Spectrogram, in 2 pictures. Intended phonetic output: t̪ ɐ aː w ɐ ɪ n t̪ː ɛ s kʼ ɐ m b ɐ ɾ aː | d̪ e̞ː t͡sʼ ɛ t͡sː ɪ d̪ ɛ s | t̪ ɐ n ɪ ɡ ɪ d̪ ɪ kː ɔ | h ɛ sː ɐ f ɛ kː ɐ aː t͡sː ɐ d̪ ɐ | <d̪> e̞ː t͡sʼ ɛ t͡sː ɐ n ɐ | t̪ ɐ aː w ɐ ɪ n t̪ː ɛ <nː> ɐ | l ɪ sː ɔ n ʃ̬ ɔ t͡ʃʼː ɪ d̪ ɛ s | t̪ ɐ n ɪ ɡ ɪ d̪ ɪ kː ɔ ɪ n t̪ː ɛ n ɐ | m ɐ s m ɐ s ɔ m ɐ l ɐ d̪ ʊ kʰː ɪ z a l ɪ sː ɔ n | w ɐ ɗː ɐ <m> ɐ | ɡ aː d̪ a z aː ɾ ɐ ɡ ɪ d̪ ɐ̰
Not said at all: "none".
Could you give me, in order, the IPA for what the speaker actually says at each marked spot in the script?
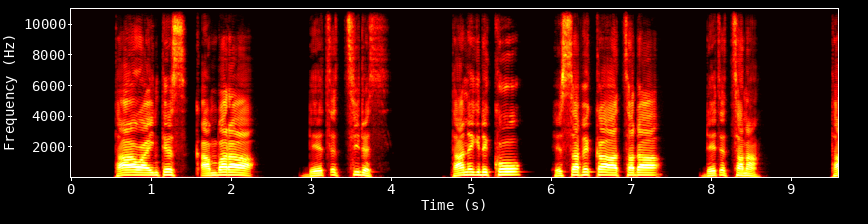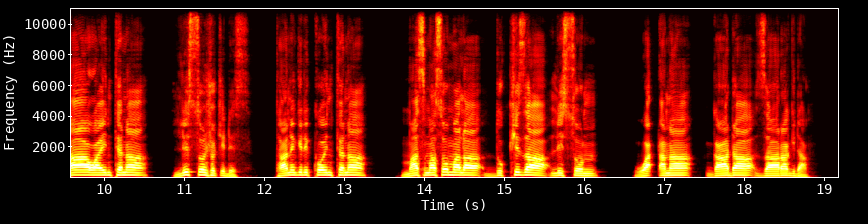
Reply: d̪, n, n

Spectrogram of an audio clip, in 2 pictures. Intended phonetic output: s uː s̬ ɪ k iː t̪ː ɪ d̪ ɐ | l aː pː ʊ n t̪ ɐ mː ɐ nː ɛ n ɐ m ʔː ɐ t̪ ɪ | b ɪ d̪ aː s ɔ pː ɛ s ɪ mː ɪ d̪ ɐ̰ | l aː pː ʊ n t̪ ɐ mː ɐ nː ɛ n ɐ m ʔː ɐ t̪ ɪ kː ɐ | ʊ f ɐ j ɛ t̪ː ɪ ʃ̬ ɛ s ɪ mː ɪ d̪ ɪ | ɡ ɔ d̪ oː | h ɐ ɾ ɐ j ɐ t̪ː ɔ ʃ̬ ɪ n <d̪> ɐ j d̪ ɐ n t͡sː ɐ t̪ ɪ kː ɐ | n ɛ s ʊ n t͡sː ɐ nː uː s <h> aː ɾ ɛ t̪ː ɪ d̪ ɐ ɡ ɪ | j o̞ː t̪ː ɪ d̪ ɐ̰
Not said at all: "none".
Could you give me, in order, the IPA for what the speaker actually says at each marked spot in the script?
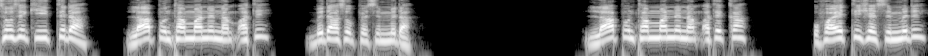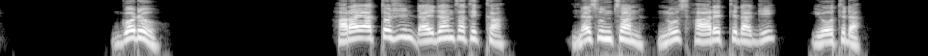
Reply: d̪, h

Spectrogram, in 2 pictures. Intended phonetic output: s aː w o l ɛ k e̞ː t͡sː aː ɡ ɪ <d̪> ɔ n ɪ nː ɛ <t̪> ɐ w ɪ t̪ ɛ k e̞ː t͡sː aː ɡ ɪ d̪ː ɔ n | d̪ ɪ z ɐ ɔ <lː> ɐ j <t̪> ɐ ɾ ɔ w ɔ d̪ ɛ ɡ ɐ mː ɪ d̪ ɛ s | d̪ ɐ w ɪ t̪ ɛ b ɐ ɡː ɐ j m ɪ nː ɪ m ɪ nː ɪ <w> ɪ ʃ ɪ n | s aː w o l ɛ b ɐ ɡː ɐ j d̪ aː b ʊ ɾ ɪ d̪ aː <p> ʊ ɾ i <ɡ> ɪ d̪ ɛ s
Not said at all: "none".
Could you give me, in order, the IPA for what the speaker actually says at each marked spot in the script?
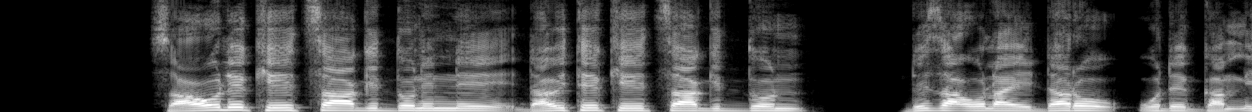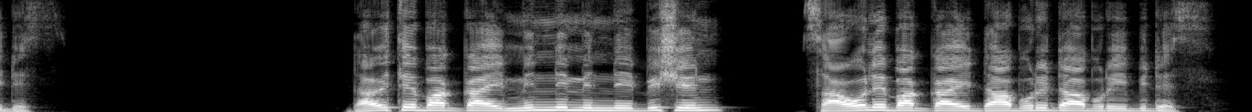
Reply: d̪ː, d̪, l, d̪, b, b, b

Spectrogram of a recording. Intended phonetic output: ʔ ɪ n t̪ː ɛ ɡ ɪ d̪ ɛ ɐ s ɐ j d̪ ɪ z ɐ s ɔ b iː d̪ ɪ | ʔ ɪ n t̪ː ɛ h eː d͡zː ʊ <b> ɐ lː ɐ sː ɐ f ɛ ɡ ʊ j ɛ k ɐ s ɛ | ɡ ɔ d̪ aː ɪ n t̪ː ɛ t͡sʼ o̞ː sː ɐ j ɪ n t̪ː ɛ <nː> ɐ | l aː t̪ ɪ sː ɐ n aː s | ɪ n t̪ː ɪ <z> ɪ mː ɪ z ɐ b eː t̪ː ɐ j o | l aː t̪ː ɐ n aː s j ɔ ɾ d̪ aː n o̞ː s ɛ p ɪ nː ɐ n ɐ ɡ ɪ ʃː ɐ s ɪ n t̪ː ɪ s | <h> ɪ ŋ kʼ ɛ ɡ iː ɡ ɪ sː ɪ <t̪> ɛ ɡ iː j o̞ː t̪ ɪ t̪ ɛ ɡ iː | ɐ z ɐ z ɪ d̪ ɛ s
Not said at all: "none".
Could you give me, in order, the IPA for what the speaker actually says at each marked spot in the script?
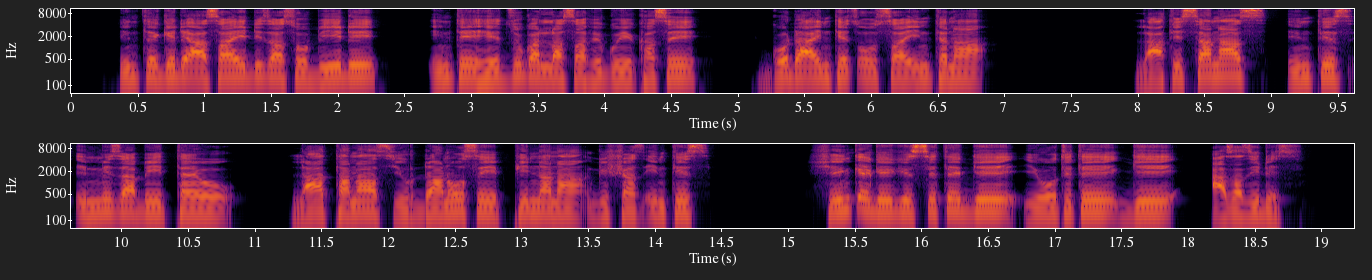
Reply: ɡ, n, s, ʃ, t̪

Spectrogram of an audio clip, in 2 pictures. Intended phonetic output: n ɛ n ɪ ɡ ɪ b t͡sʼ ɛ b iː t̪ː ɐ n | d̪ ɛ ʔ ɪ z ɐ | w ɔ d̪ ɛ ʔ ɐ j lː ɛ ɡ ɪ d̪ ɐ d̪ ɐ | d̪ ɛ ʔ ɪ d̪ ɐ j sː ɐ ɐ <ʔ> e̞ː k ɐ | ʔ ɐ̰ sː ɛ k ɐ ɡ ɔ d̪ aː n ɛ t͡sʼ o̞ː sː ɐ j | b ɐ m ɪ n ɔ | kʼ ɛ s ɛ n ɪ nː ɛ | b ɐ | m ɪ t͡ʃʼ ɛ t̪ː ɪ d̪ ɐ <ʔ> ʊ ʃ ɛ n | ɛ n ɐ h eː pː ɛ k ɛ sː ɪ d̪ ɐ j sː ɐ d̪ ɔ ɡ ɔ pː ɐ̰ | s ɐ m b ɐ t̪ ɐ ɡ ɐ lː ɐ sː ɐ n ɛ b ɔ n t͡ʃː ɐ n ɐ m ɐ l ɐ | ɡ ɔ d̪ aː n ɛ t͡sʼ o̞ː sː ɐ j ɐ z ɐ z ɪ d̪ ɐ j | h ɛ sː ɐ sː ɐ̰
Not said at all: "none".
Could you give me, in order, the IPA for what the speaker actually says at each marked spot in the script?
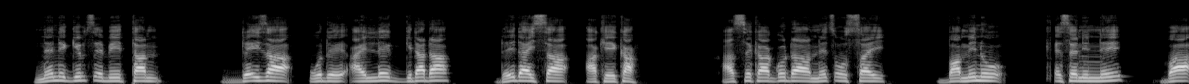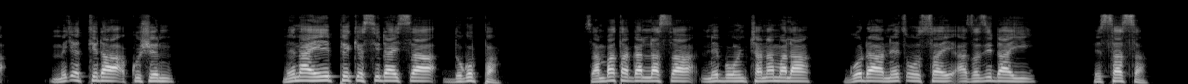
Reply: k, k

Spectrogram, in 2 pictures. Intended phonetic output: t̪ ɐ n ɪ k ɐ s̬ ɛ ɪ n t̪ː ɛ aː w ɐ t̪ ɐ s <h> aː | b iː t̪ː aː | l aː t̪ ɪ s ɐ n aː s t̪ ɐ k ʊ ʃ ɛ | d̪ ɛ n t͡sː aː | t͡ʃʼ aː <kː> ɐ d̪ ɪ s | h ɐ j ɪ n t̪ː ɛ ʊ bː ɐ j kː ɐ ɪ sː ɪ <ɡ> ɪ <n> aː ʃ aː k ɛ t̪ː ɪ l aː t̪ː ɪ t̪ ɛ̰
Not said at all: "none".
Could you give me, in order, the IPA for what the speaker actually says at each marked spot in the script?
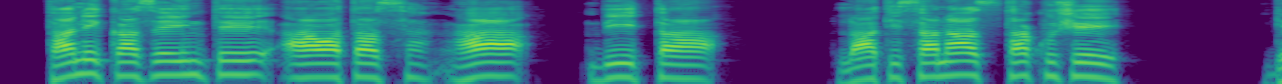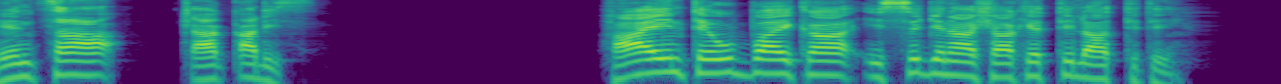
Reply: h, kʼː, ɡ, n

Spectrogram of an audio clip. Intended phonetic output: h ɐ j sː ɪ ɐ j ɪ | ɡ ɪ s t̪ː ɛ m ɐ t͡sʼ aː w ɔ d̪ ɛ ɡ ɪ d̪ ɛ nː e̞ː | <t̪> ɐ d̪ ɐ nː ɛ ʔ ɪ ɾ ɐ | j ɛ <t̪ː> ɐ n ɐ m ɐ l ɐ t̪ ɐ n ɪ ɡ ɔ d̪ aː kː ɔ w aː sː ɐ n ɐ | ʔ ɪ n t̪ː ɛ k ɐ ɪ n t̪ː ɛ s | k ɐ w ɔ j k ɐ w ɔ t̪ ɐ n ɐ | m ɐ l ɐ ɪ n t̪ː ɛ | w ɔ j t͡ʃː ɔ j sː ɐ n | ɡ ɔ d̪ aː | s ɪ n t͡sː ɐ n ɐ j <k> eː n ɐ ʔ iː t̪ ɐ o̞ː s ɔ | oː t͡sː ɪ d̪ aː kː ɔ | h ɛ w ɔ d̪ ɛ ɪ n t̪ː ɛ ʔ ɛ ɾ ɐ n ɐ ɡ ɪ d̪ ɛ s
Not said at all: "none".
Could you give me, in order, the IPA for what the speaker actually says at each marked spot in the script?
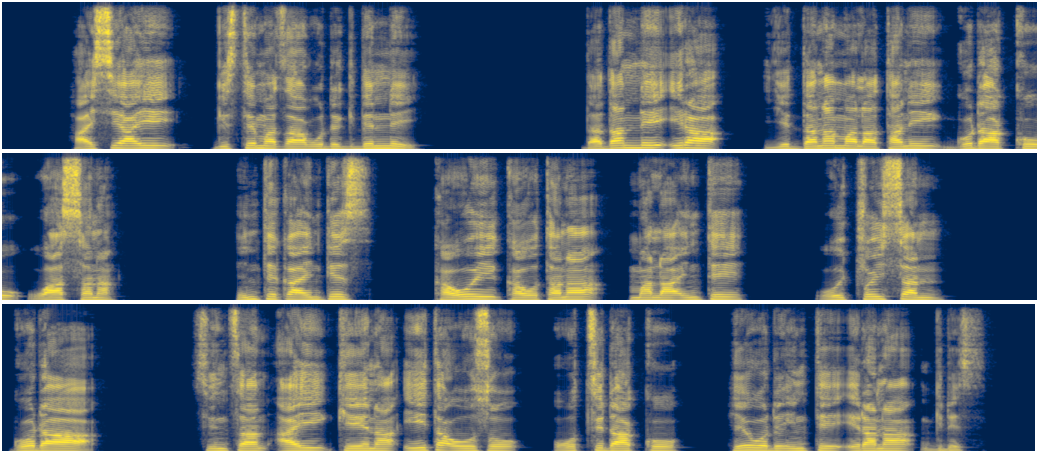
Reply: d̪, d̪ː, k

